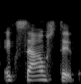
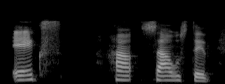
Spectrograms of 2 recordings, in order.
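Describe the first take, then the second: First: Said in the usual way. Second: "exhausted" broken into slow separate syllables, pausing after "ex". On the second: Shown as a demonstration. Teacher showing the class the syllable count, "exhausted" said in separated pieces. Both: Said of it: "Exhausted tiene dos".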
